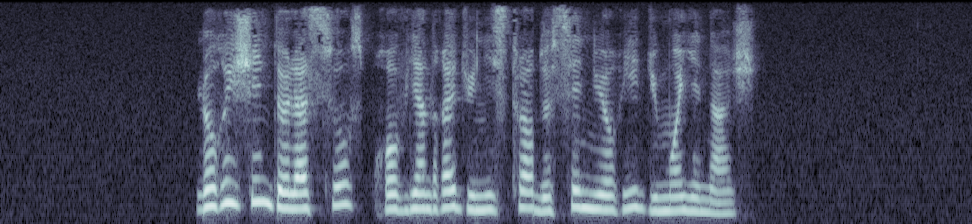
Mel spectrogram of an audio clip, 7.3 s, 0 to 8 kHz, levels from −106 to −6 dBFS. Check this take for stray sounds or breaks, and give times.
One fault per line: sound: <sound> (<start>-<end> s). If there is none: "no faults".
no faults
